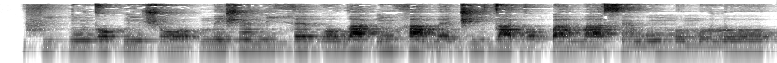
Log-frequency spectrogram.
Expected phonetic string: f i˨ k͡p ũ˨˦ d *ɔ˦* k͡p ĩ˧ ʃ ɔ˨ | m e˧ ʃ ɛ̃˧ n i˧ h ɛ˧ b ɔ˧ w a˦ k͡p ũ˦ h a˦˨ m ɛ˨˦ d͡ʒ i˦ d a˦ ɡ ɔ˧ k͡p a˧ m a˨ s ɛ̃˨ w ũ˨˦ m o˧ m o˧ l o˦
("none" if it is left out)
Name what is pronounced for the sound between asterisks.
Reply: ɔ˦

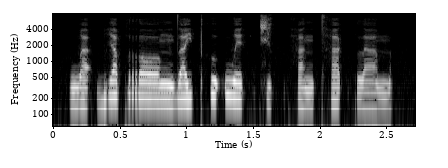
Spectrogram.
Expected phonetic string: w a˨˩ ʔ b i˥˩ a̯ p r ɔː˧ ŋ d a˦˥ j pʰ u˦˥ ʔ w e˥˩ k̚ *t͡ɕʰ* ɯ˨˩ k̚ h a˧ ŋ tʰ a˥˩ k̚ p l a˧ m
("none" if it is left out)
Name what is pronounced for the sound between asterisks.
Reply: t͡ɕ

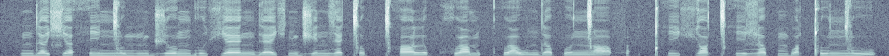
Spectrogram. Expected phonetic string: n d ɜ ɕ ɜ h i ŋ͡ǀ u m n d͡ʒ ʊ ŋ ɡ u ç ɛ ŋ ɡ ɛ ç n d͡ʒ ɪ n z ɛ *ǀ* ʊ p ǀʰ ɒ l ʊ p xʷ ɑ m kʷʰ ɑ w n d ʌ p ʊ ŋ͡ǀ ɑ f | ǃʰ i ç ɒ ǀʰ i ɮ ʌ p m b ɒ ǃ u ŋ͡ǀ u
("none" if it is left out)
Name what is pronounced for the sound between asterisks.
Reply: ǀ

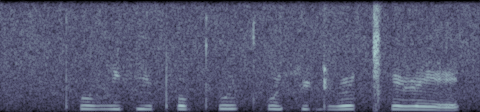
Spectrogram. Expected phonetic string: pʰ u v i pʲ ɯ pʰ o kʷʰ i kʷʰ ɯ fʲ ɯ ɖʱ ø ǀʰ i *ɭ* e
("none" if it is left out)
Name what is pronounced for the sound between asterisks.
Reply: ɭ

